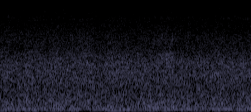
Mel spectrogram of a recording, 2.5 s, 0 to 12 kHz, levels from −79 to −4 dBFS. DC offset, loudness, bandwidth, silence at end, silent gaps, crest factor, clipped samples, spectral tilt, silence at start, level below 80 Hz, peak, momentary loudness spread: under 0.1%; -51 LUFS; 11.5 kHz; 0 s; none; 14 dB; under 0.1%; -3.5 dB/octave; 0 s; -66 dBFS; -38 dBFS; 1 LU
